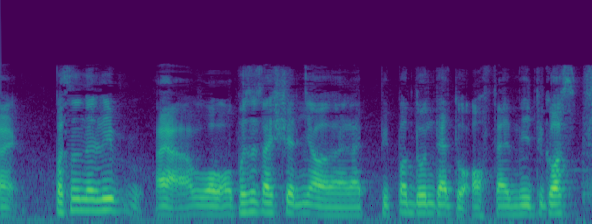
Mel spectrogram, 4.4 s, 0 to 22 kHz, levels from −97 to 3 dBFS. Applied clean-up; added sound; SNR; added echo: none; none; none; none.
